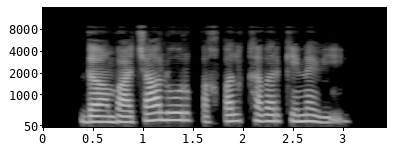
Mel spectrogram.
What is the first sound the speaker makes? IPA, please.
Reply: d̪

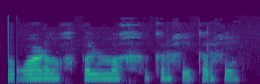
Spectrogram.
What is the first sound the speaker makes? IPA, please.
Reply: ɣ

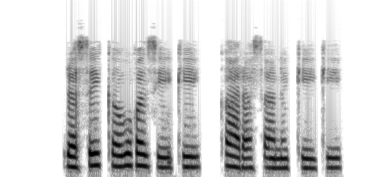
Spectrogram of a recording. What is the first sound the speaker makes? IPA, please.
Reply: ɾ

